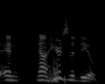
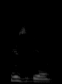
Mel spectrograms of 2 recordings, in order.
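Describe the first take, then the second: First: Said in the usual way. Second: "Here's the deal" repeated much softer and lower; dropped to a hush. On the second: Shown as a demonstration. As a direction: let "Here's the deal" fall away to near a hush.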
